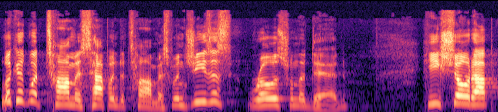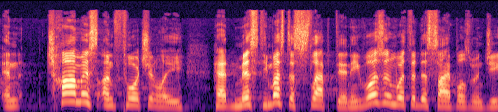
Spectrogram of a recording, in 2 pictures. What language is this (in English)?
English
